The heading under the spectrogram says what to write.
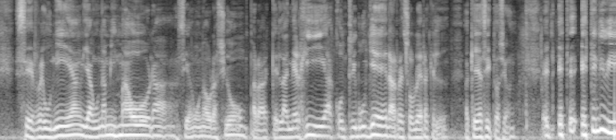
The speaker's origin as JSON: {"language": "Spanish", "country": "Venezuela", "said": "Sí, como somos los venezolanos."}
